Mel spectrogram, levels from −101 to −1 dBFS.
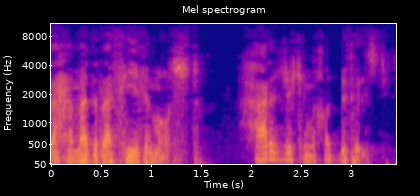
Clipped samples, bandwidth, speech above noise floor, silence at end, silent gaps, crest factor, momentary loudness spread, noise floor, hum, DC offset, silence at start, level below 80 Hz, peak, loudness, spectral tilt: under 0.1%; 10 kHz; 20 dB; 0.1 s; none; 22 dB; 11 LU; -53 dBFS; none; under 0.1%; 0 s; -56 dBFS; -12 dBFS; -33 LUFS; -6.5 dB/octave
